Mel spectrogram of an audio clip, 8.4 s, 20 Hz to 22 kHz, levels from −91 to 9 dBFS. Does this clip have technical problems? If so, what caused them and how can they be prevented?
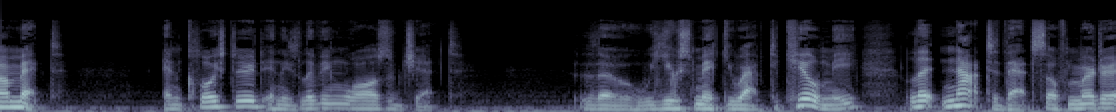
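No, this clip doesn't have technical problems, so there is nothing to prevent.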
